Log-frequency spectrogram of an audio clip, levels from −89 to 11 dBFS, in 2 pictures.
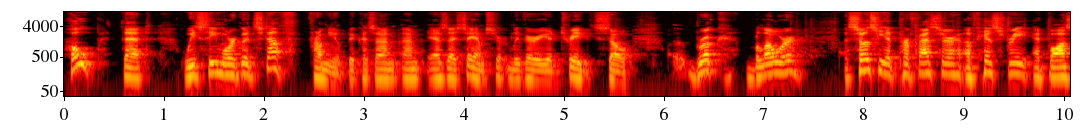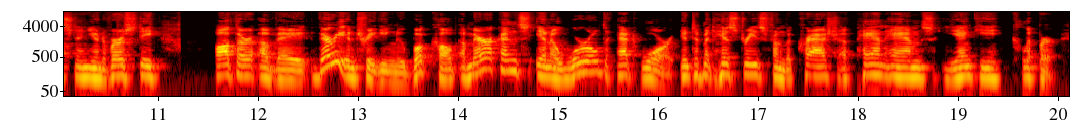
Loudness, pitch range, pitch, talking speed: -26 LUFS, 120-160 Hz, 135 Hz, 160 wpm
